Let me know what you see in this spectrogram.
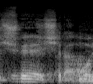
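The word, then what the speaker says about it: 学习: 공부를 뭐라고 할까요 어 한자로는 학습이라고 하고요 읽을 때는 쉬시라고 읽어요 그래서 학습이라는 단어로 통일되어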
